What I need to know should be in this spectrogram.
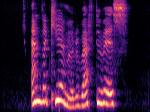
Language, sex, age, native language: Icelandic, female, 9, Icelandic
